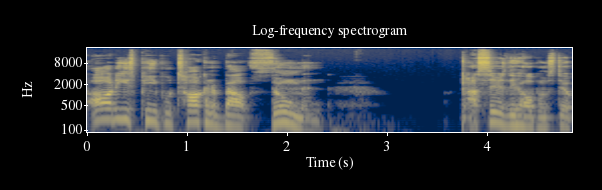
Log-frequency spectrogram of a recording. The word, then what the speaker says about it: Thumin: Anyway, in my last video, I was pronouncing her name wrong. I believe how she pronounced her name is Thuman, and I was calling her Therium.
